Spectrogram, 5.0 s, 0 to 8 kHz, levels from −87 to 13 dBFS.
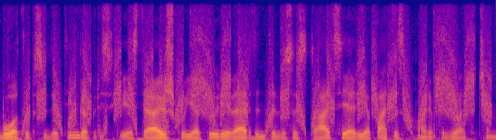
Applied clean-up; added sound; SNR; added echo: none; Scratching (performance technique); 13 dB; none.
